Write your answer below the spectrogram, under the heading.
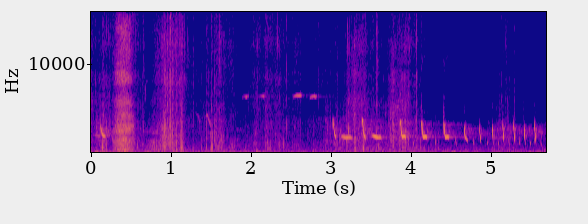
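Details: Thrush nightingale song, heard as the species returns in spring: loud clicks and short whistled notes, then a fast, dry rattle of repeated notes about six per second, with faint high whistles over soft background noise.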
